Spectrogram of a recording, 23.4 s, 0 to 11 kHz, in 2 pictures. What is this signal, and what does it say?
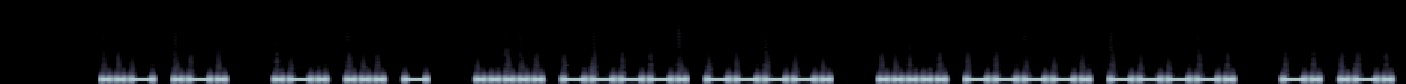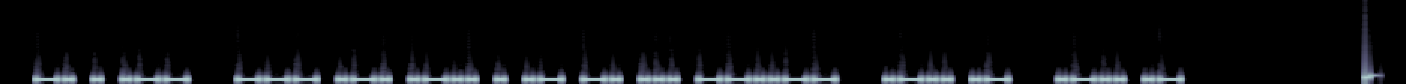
Morse code, heard as a keyed tone, about 20 wpm, 700 Hz. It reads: UR RST 599 599 NR NEW ORLEANS, LA LA
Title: Practice QSO - Exchange 1 - Beginning - 20wpm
